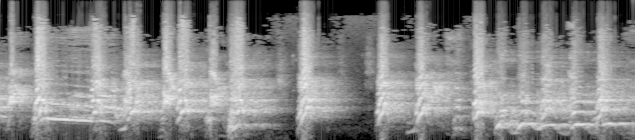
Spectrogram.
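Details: Several dogs barking in alarm at a squirrel: a rapid, overlapping run of sharp, harmonic barks and higher yelps, about two per second, with a brief pause around the middle before the barking resumes just as intensely.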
